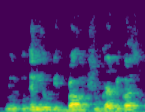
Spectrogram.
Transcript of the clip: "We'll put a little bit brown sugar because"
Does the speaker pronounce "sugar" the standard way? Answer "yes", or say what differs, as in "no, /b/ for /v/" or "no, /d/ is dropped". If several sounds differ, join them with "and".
yes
